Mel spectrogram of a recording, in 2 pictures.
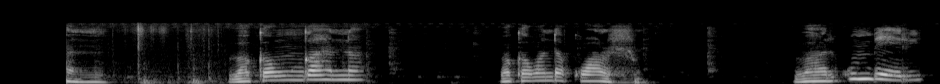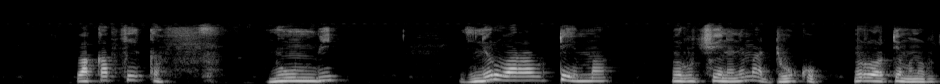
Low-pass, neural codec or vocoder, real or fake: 7.2 kHz; none; real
